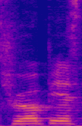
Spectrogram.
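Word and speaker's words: Tropius: I believe it's pronounced tropus with a long o and it looked like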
